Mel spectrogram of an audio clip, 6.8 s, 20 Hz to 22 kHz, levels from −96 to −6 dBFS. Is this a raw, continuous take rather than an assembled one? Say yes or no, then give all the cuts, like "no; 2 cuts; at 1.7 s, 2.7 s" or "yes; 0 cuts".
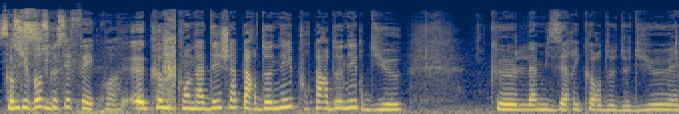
no; 4 cuts; at 1.8 s, 3.1 s, 3.6 s, 4.9 s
